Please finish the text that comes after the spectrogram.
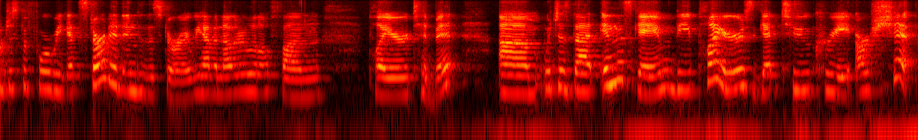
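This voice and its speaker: A woman speaking casually as a game master, chatty and quick to laugh as she guides her players. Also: mid-range voice, a bit bright. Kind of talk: casual improvised game hosting.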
